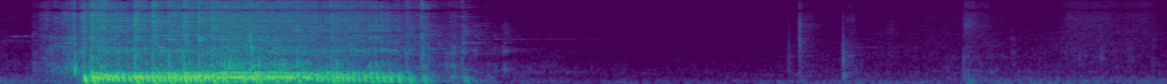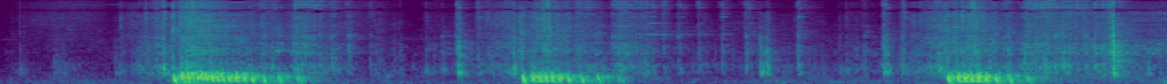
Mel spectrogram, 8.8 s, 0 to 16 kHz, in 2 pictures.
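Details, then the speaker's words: Kisan Kraft / R Yantra 58cc chainsaw that won't take load or pick up: roars briefly then dies, later only short revving bursts before cutting out when throttle is applied; fuel present, cause unknown. "Machine start होकर बंद हो जाता है accelerator लेने पर machine अचानक से बंद हो जाता है"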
